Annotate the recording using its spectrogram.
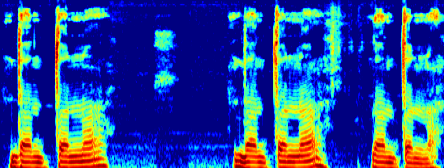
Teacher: এই ন টা দাঁতের থেকে দাঁতের থেকে উচ্চারিত হয় দাঁতে গোড়া থাকে এজন্য এর নাম দন্ত জিহ্বা জিউবার আগা এবং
